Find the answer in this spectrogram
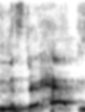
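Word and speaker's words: Mr. Jappi: On IG, Instagram, for those who do not know, it is Mr. Happy. So it's spelled funny. It's spelled with a Spanish J.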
